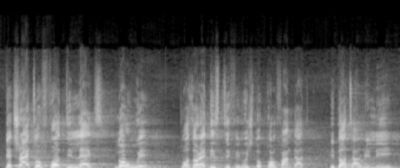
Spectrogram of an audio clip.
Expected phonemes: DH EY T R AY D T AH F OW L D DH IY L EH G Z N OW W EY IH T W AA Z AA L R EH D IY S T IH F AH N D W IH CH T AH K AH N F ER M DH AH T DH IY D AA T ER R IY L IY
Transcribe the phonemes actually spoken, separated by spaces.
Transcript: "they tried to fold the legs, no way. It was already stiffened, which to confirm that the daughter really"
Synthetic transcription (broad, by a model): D EY T R AY D T AH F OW D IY L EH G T N OW W EY IH T W AA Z AA L R EH D IY S T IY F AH N W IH CH T AH K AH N F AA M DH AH T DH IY D AA T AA R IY L IY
